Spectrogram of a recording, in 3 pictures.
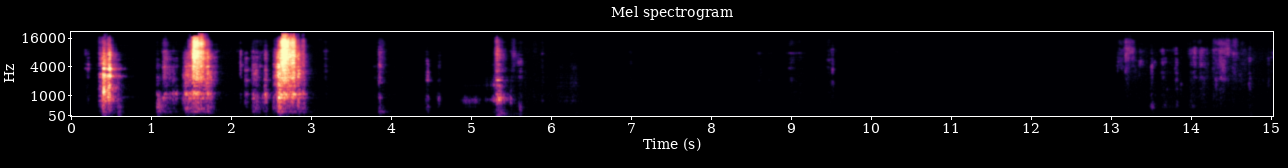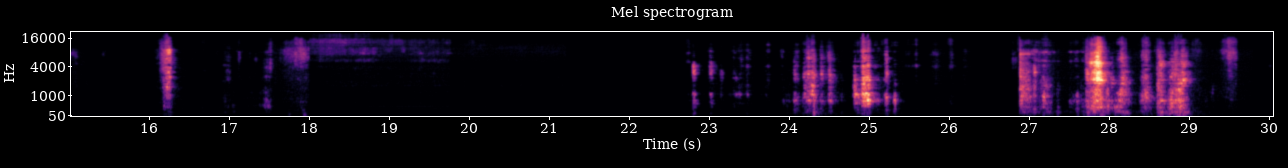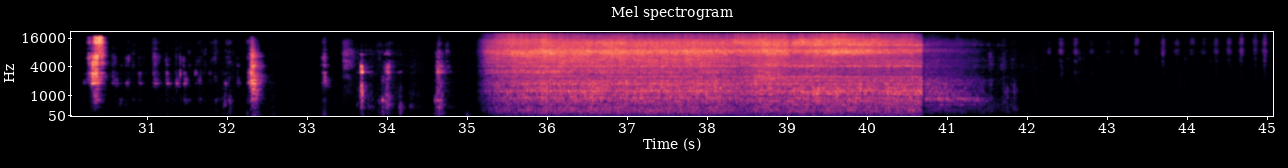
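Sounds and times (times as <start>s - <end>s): steady hiss: 35.2s - 41.3s.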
